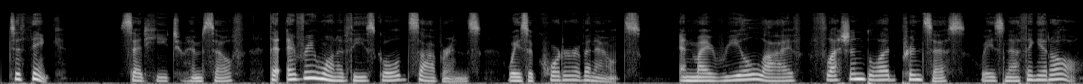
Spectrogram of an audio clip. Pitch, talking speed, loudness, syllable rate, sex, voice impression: 190 Hz, 170 wpm, -19 LUFS, 4.6 syllables/s, female, feminine, adult-like, slightly relaxed, clear, fluent, raspy, intellectual, elegant, lively, slightly strict, slightly sharp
